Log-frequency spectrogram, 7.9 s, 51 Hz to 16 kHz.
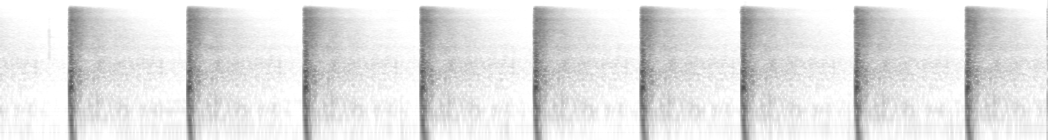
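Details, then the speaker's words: Worn Taurus PT111 Millennium G2 after cleaning and Galloway Precision trigger and 18 lb recoil spring upgrade, range test: nine sharp clean evenly spaced shots about 0.9 s apart, no stutters or failures; cycles reliably. "suffice it to say the important thing is that the pistol functions properly now"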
